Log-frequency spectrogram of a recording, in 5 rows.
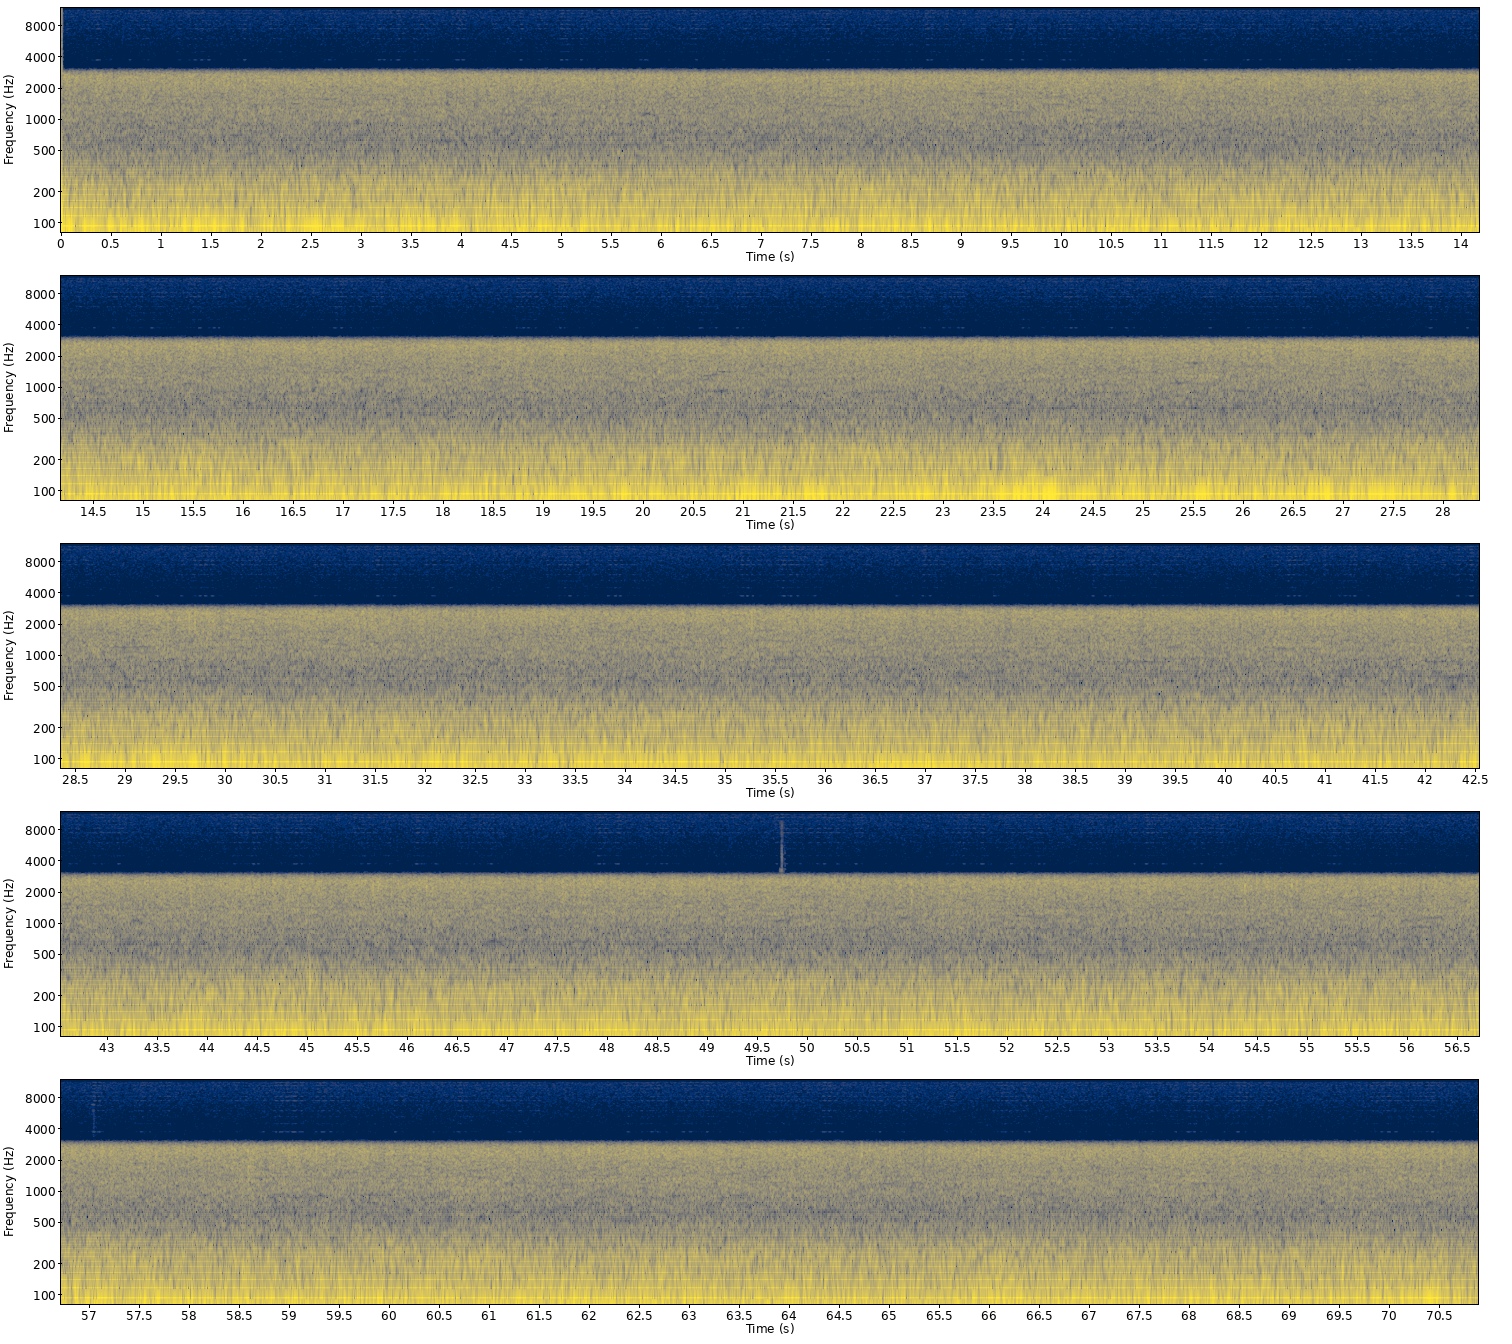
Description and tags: dead signal1
digital, distorted, field-recording, garbled, government, military, morse, radar, signal, soundscape, static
